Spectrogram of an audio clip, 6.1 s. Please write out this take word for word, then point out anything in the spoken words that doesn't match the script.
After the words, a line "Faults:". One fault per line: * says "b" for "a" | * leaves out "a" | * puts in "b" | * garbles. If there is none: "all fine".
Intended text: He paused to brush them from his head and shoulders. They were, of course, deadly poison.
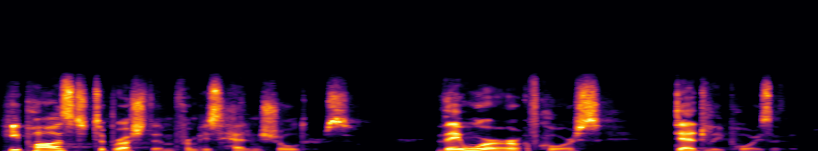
He paused to brush them from his head and shoulders. They were, of course, deadly poison.
Faults:
all fine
